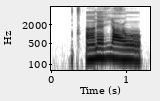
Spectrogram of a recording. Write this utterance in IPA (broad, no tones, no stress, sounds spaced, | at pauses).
t͡sʼ ã ɾ ɛ ɦ i ʕ o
